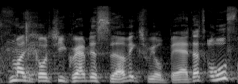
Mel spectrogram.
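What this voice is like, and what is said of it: Put-on Australian accent. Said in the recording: “does an amazing Australian accent”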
